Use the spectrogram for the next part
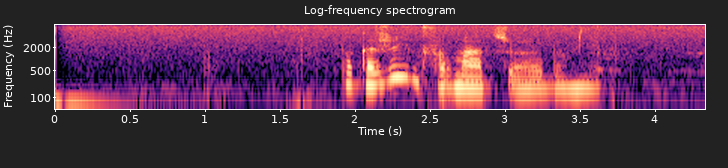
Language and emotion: Russian, neutral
